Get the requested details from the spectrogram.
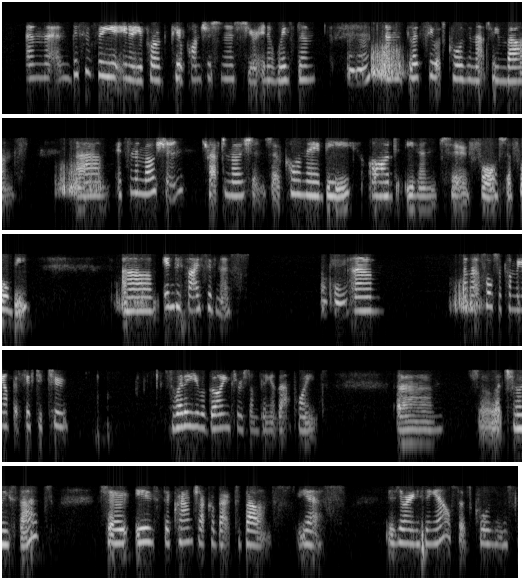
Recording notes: Takes your calls for healing live today!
